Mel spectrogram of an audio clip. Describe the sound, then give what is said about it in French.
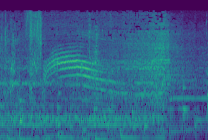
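A cat lets out one long, drawn-out meow that rises and then slowly falls, loud, over a low background hum with no one speaking. “Tout le monde aime les chats, vous savez ça.”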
